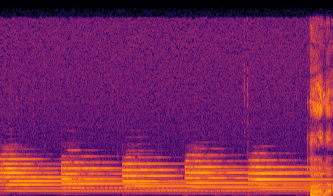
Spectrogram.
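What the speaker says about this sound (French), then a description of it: "voilà, les cloches" Church bell preset from Sonuscore The Orchestra sample library: five clear, sustained bell strikes ring out at an even pace, each with a long shimmering tail, followed at the end by a brief burst of a different sound.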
